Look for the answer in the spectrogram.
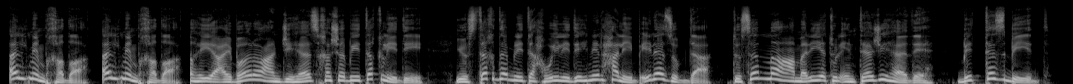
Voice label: arabic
